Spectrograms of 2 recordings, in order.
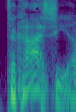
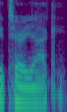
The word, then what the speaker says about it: Tekashi: So, Tekashi, I believe it's pronounced. I used to say it wrong. I used to say teriyaki.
